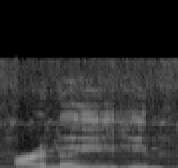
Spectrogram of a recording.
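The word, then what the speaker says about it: عَلَيْهِمْ: کے ساتھ ملائیں گے۔ اس کے ہجے یوں کریں گے، عین زبر ع، لام یا زبر لی، علی، ہا میم زیر ہم، علیہم۔ آگے واو پر زبر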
